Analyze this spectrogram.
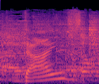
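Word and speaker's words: Dynes: I mean he utilized the pump fake to draw the foul from Dimes? How do you pronounce his name?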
